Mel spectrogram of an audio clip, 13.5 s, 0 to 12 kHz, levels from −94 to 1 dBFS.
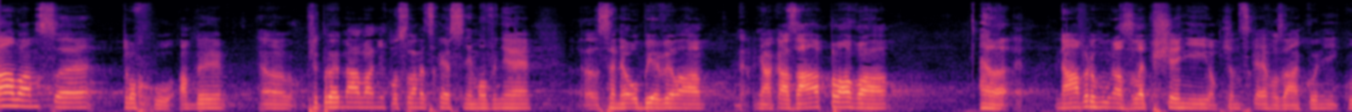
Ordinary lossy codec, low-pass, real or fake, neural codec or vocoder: AAC, 32 kbps; 10.8 kHz; fake; codec, 44.1 kHz, 3.4 kbps, Pupu-Codec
